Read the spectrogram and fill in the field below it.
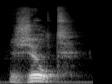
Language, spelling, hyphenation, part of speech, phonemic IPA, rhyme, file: Dutch, zult, zult, verb / noun, /zʏlt/, -ʏlt, Nl-zult.ogg
- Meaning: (verb) second-person singular present indicative of zullen; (noun) brawn, head cheese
